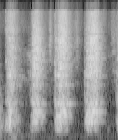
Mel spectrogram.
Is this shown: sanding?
yes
